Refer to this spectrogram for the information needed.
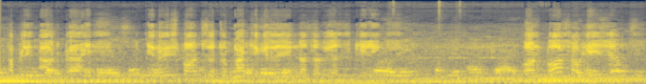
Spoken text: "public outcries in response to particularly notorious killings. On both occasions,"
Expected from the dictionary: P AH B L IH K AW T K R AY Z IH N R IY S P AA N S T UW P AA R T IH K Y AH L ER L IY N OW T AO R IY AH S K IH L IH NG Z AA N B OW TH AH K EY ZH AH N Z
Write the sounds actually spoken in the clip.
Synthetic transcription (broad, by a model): P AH B L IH K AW T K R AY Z IH N R IY S P AA N S T UW P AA R T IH K Y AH L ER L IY N OW T AO R IY AH S K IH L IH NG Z AA N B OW S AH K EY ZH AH N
